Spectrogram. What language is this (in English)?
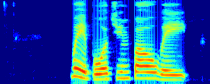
Chinese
